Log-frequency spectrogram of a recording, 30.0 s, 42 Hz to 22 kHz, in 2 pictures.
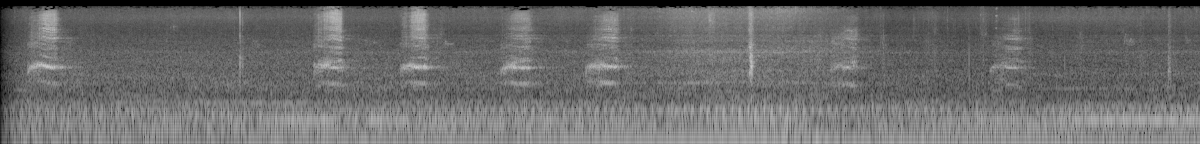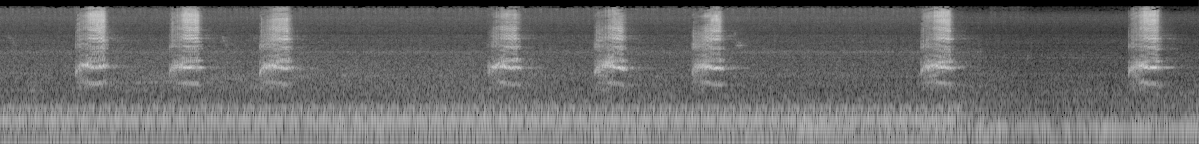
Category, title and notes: Soundscapes > Nature
Raven on Main Street
A loquacious raven perched on the bed of an idling pick-up truck parked at the corner of Main and Front Streets in Whitehorse, Yukon. Recorded in mono on an iPhone Xr on October 1, 2025.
